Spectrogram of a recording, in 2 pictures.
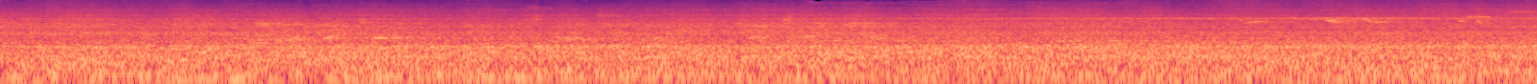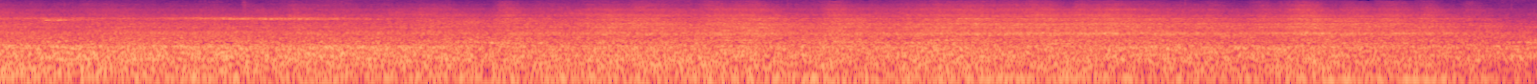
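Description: Keikyu electric train moving past on the adjacent track: a steady, loud rumble of wheels and running gear on the rails, easing off near the end as it clears the station.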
